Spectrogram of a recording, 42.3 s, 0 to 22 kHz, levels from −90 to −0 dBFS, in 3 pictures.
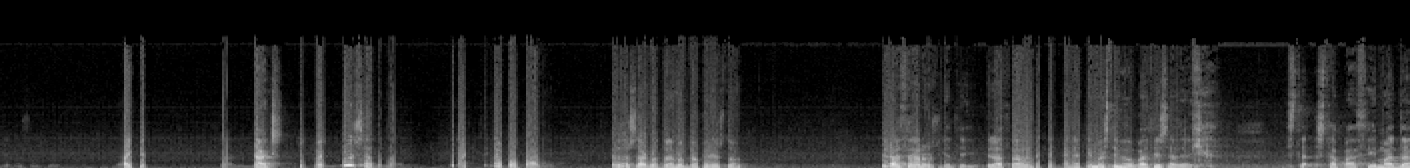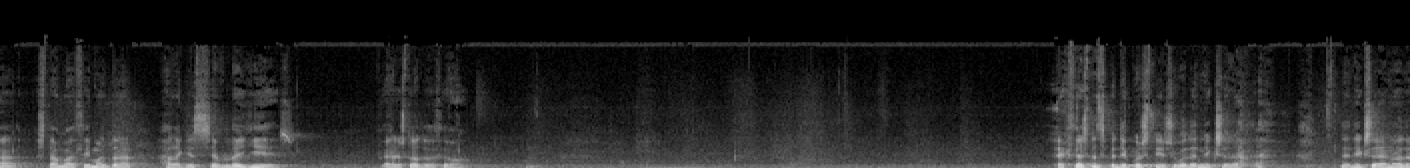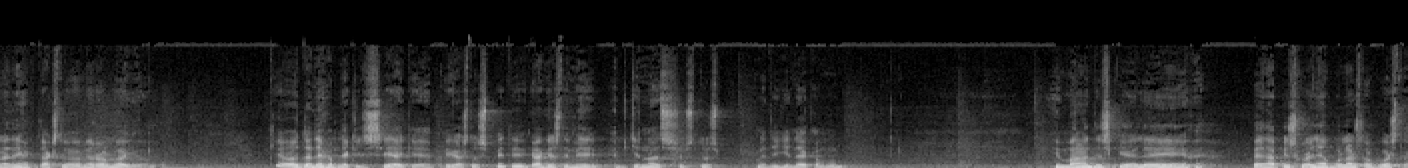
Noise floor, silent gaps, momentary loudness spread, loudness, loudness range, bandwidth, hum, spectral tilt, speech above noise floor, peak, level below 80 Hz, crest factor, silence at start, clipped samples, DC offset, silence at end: -59 dBFS; none; 15 LU; -24 LUFS; 7 LU; 17 kHz; none; -6 dB/octave; 36 dB; -6 dBFS; -54 dBFS; 20 dB; 1.25 s; under 0.1%; under 0.1%; 0 s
